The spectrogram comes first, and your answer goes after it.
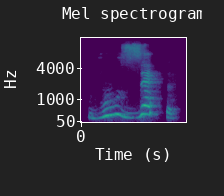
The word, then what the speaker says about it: vous êtes: The next is vous êtes. Vous êtes. You can see this arrow below. That means we are pronouncing both the alphabets together, the liaison rule. Vous êtes.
